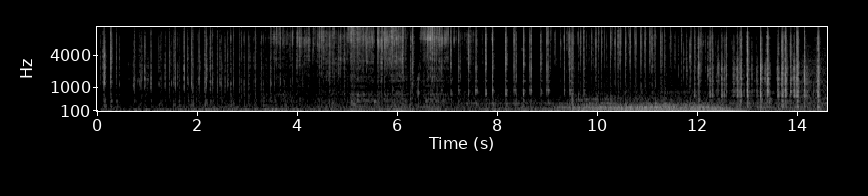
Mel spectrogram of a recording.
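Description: Long acrylic nails tapping quickly on a Jeep's steering wheel and interior trim, with a stretch of scratching a few seconds in and a low rumble in the later part.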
